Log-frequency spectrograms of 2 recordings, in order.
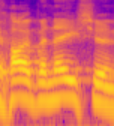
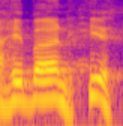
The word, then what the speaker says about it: Hibernian: I was going to say hibernation because that's where we need to go, but no, Hibernian.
